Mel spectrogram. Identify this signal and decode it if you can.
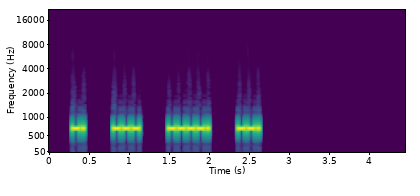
Morse code, heard as a keyed tone, about 40 wpm, spaced as for 19 wpm, 700 Hz. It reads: NO9G
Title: USA Call Signs - 4x Character Spacing - 40wpm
